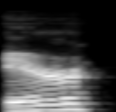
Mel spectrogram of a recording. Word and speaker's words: Eir: An Irish telecom called Air, I believe is how you pronounce it, EIR.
